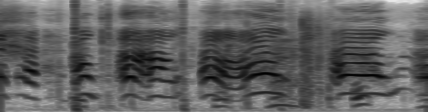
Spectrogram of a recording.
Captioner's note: laugh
